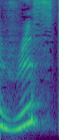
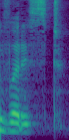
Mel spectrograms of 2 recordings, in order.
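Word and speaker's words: wrist: होते हैं हमारे और ये रिस्ट है ना कि वरिष्ठ।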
